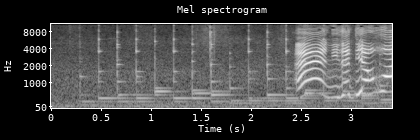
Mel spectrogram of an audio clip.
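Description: A mobile phone rings with a melodic ringtone, a tune of bright, rising chimed notes playing clearly, swelling into a louder warbling passage near the end.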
